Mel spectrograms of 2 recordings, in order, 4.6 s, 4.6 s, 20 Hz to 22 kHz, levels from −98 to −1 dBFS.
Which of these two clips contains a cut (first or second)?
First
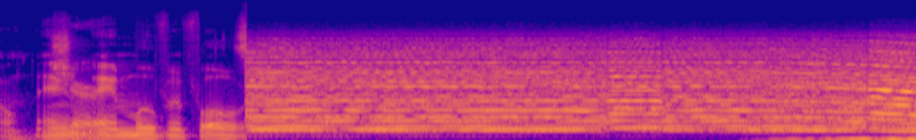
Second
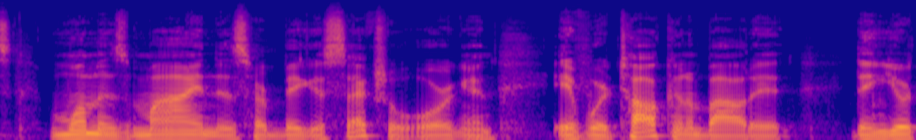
first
